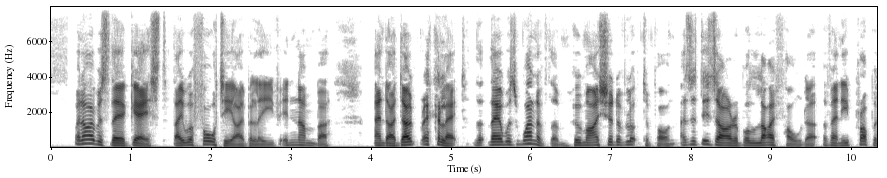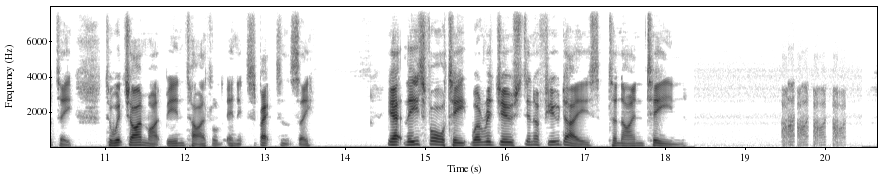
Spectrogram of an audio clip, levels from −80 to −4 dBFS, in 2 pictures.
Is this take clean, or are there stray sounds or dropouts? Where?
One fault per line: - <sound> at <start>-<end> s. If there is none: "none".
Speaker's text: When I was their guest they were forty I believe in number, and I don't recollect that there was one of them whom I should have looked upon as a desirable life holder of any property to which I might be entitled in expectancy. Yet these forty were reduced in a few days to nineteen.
- laugh at 19.5-20.3 s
